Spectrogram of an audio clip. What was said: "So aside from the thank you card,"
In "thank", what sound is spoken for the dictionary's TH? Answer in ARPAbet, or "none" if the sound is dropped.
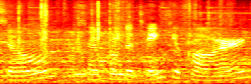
T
